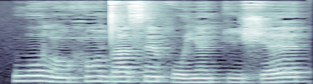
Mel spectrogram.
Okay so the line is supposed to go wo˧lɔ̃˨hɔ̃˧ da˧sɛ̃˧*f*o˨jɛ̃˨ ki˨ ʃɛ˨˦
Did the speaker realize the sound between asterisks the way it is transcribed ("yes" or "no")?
yes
